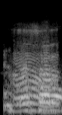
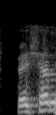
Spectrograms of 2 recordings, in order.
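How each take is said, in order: First: The middle consonant is an 's' sound. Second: The middle consonant is a 'sh' sound. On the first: This is a regional habit of one area. "వాళ్ళు స్పెషల్ అంటారు... షాను సగా ఉచ్చరిస్తారు" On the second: This is the standard way to say it. "UP వాళ్ళు స్పెషల్ అనరు"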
